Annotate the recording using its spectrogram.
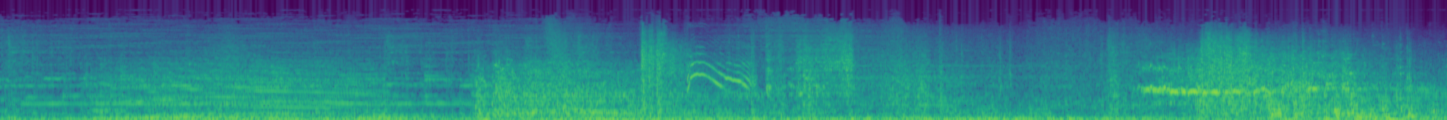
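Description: Dramatic film-score music with held, gliding tones. About six seconds in, a sudden loud rush of rumbling, crashing sound effects joins the music and carries on to the end.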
